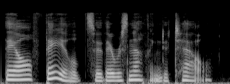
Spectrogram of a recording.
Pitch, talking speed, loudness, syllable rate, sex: 200 Hz, 235 wpm, -19 LUFS, 5.8 syllables/s, female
